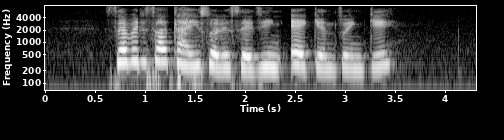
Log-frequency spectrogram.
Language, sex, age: Southern Sotho, female, 21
